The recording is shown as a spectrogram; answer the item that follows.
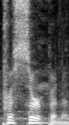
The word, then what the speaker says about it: Proserpina: Proserpina, that's how you say it.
